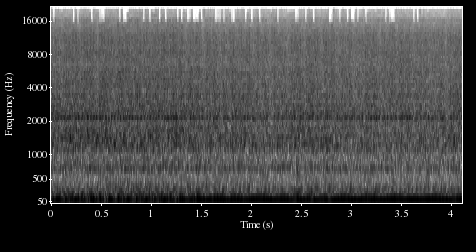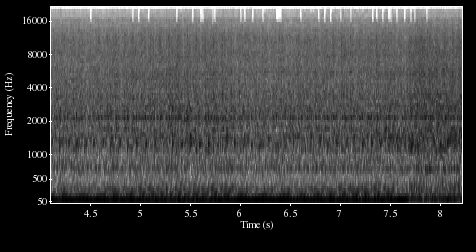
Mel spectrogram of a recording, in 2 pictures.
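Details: 1999 Holden R8 Clubsport, Gen III LS1 V8, second run after a cam swap with oil topped up: low idle holds a steady drone, then sags and wavers as it struggles to keep idling; no warning lights, cause not yet worked out.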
